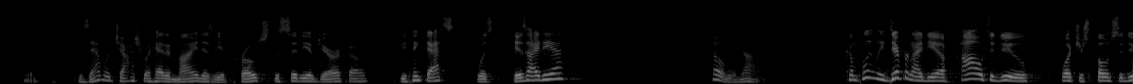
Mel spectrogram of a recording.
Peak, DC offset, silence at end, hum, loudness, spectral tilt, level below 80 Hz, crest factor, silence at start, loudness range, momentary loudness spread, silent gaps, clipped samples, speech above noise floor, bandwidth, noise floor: -26 dBFS; under 0.1%; 0 s; none; -46 LUFS; -4.5 dB/octave; -84 dBFS; 20 dB; 0.25 s; 5 LU; 14 LU; none; under 0.1%; 36 dB; 10 kHz; -81 dBFS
